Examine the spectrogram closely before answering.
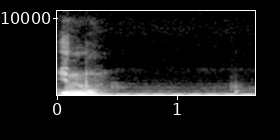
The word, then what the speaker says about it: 잇몸: 이몸, 잇몸. 얘는 이 플러스 몸, 고유어 플러스 고유어. 이는 모음 이로 끝난다. 뒷말 몸의 첫 소리, 미음 앞에 니은 소리가 덧붙어 잇몸으로 발음된다.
